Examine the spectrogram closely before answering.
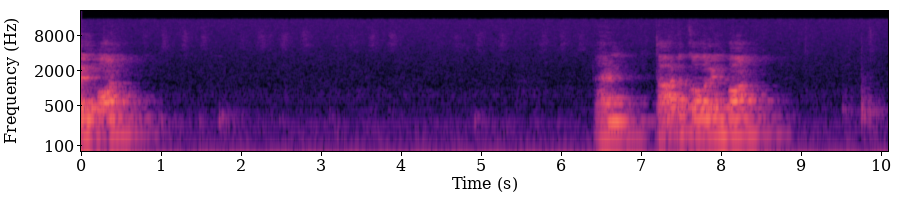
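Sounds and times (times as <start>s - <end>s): marker pen scratching whiteboard: 0.0s - 7.8s, 8.4s - 10.0s.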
